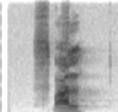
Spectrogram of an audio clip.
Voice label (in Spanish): "derecho", awakateko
